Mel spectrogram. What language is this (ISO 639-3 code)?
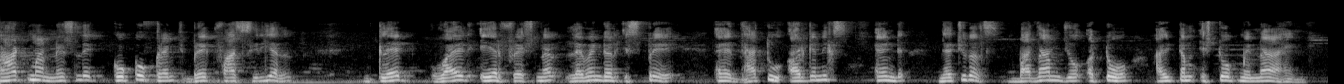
snd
